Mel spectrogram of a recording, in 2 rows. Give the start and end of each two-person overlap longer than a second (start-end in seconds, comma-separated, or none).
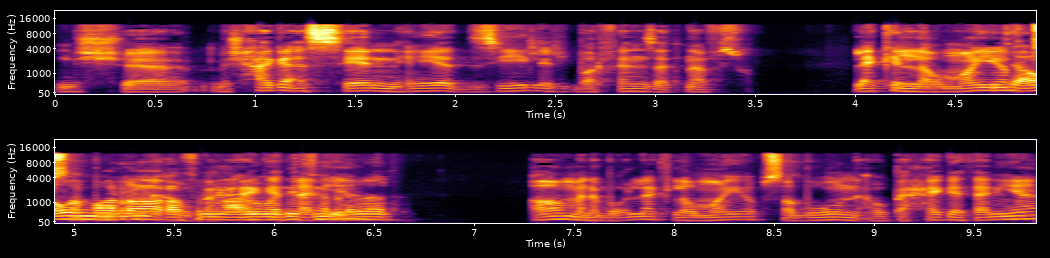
4.7-6.6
